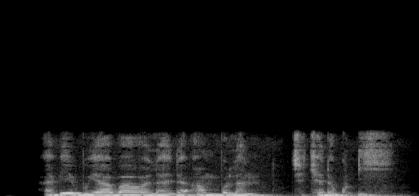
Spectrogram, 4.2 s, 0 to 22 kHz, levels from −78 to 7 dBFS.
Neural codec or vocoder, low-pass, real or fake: none; 7.2 kHz; real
